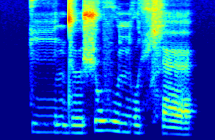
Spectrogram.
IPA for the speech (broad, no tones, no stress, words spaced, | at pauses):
kiː ndøʃovuɲoːç ɬæ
